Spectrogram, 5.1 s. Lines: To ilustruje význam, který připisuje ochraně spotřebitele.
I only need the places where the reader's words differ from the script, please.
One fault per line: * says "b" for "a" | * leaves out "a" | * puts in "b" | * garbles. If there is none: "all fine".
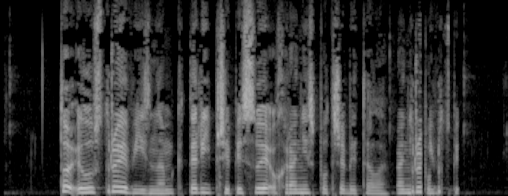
* garbles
